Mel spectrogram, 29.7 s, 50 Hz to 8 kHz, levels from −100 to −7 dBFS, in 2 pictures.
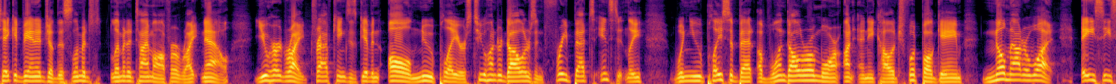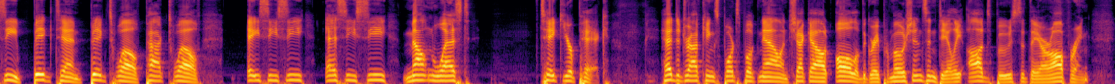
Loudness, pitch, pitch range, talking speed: -15 LUFS, 155 Hz, 135-175 Hz, 155 wpm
